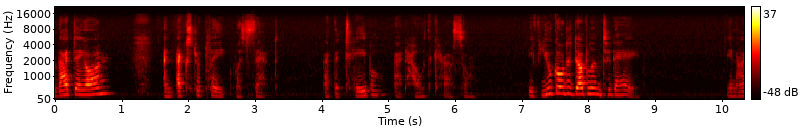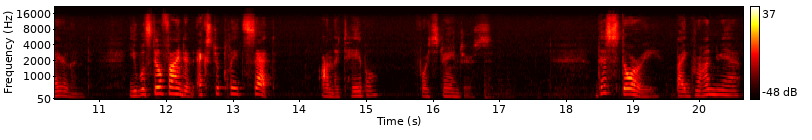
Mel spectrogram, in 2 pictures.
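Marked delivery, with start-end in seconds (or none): 1.6-6.2 fading to a soft whisper; hushed ending. A narrator's reading. Story's closing line. 14.3-16.9 hushed ending. A narrator's reading. Final moral of the story.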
